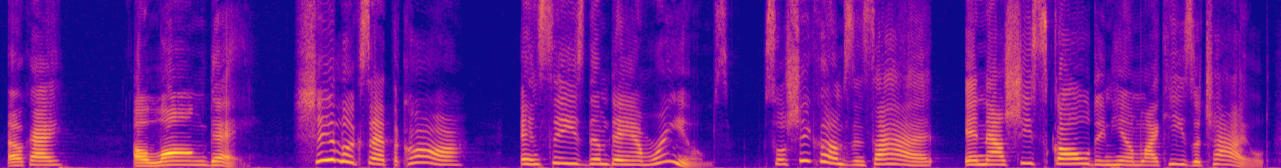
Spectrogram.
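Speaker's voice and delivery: normal talking voice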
